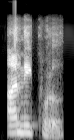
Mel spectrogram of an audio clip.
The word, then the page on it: unequal: Indian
